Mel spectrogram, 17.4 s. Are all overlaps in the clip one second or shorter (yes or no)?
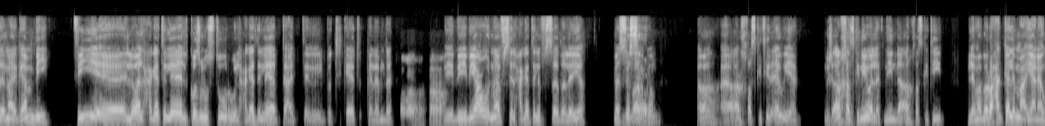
yes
